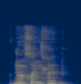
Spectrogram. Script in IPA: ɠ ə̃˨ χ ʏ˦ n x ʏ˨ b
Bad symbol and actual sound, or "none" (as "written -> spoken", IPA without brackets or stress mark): x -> ħ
